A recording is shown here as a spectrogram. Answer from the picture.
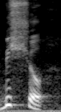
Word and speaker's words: বিশ্ব: সেক্ষেত্রে একটু লক্ষ্য করুন, বিশ্ব বানান, আমরা লিখছি বয়রসিকার বি তালে শয়ে ব, কিন্তু উচ্চারণটা কি করছে বিশ্ব, বয়রসিকার বি শয় করে শো, বিশ্ব।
